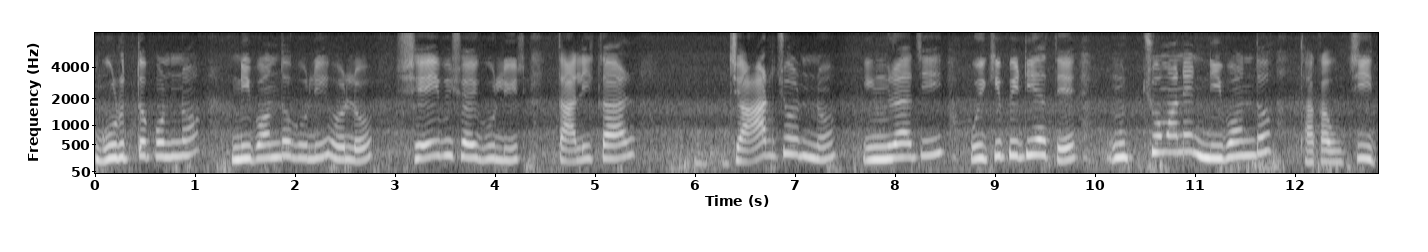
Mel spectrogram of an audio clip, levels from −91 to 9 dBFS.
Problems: constant background noise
